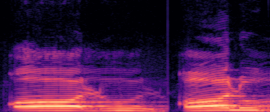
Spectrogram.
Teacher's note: لام پیش واو لو اسے ایک الف کے برابر کھینچیں گے.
